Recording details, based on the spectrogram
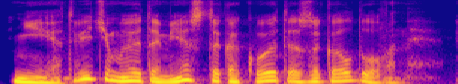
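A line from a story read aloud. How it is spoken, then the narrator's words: Cheerful. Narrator (Russian): весело говорила она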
